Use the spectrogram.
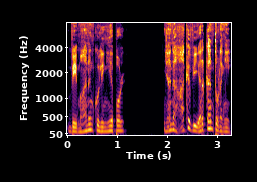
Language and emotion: Malayalam, fearful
